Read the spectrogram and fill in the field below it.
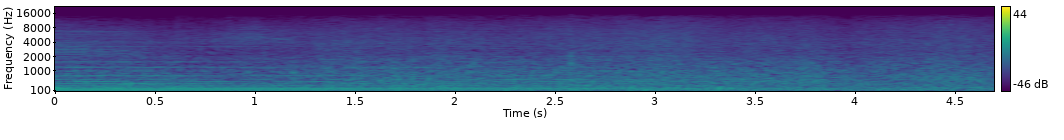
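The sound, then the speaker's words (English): A steady, loud wash of ocean surf breaking on the shore, continuous for several seconds, with a low droning hum underneath that fades partway through. No voices. “Like I'm laying on the beach.”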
